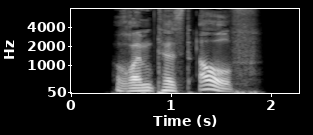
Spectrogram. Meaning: inflection of aufräumen: 1. second-person singular preterite 2. second-person singular subjunctive II
- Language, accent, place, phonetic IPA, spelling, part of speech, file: German, Germany, Berlin, [ˌʁɔɪ̯mtəst ˈaʊ̯f], räumtest auf, verb, De-räumtest auf.ogg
